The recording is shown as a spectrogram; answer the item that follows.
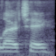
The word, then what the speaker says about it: Lerche: For us English speakers, Lurch makes more sense, but Lerche, it would be how because you would pronounce the E in Japanese.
